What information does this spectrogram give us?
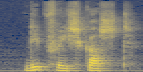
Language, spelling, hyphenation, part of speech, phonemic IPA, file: Dutch, diepvrieskast, diep‧vries‧kast, noun, /ˈdip.frisˌkɑst/, Nl-diepvrieskast.ogg
- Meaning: a freezer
